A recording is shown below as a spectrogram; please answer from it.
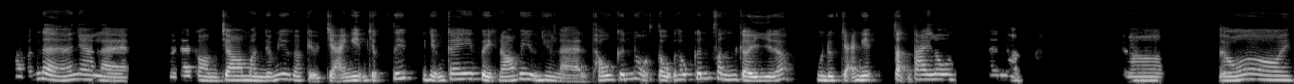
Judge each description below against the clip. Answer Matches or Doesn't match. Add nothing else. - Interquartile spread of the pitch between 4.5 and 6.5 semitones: Doesn't match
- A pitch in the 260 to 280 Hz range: Doesn't match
